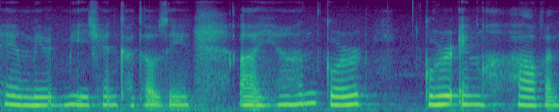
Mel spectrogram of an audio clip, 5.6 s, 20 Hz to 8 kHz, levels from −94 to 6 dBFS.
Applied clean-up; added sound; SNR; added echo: none; none; none; none.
